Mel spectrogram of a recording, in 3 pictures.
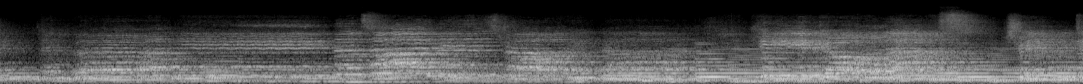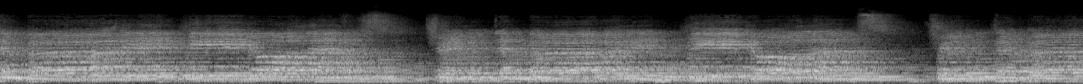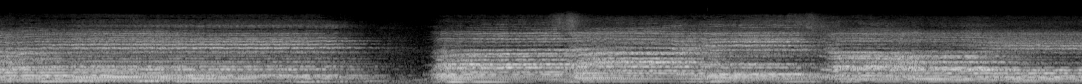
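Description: A choir singing in long, held phrases, with a brief pause for breath a few seconds before the end.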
